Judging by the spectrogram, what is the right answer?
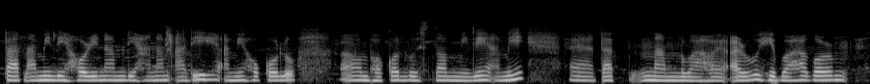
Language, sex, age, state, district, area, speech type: Assamese, female, 30-45, Assam, Dibrugarh, rural, spontaneous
